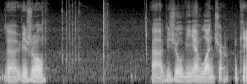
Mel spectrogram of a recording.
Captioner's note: keyboard clicking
